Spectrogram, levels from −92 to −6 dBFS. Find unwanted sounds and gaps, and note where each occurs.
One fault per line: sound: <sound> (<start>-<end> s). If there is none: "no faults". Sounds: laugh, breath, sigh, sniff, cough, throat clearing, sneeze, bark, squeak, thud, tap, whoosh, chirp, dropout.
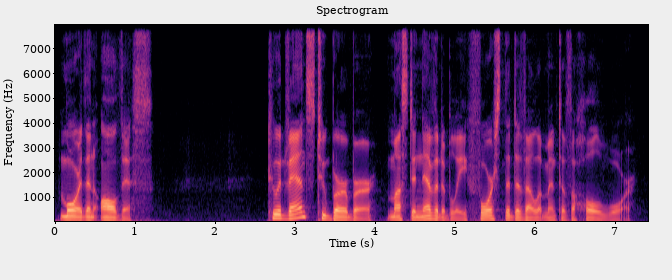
no faults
